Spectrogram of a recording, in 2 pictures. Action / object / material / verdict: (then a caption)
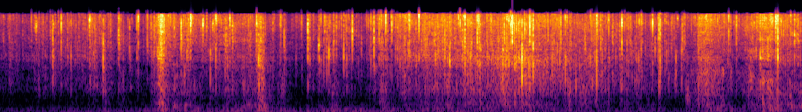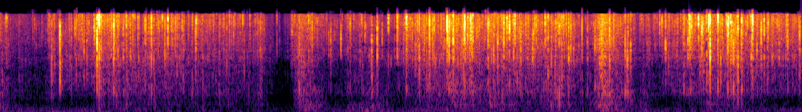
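scrape / foam bead slime (floam) / foam beads / none. A large solid mass of pink foam bead slime (floam) is pulled apart and pressed with the fingertips, making the beads crunch. Dense, bright crackling and crinkling runs in irregular bursts with brief pauses, and no low end.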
